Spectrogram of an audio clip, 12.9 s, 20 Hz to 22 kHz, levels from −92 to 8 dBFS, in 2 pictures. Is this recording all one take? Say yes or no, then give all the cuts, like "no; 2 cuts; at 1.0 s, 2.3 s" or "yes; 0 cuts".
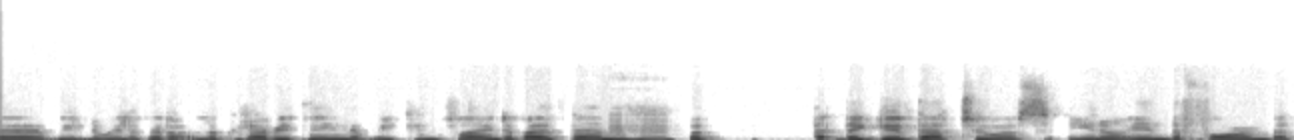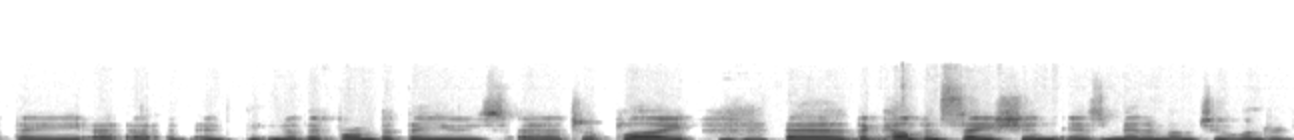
yes; 0 cuts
